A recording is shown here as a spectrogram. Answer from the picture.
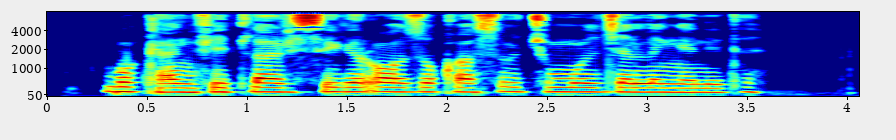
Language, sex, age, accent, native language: Uzbek, male, 18-24, Samarqand, Uzbek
